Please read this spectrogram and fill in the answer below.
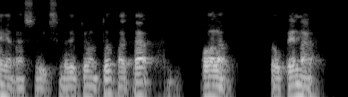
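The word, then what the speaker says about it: قلم: Dalam bahasa Arab standar atau fusha dilafalkan kolam dengan bunyi qaf yang kuat dari tenggorokan. Berbeda dengan sejumlah dialek Amiyah yang mengubah bunyi qaf menjadi ga atau ka. Jadi dibacanya galam atau kalam.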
